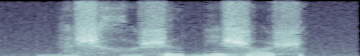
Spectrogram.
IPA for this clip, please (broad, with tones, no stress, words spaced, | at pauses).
ba̤˦ʂ xɔ̤˦ʂɯ˥ɓi˦ ʐɔ˦ʂ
